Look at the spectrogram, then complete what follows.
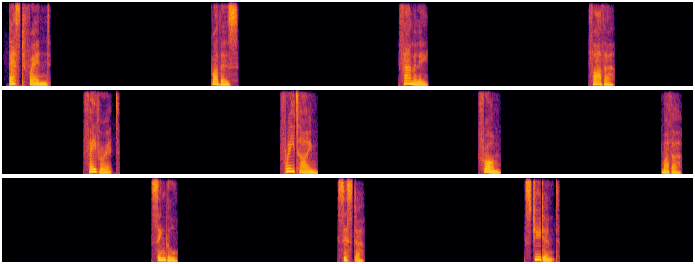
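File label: British introductions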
